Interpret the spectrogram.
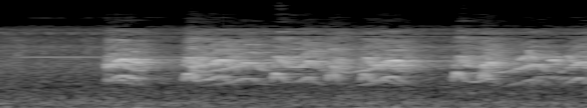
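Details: Red-whiskered bulbul singing: a run of loud, bright, warbled phrases with rapid bubbling notes, delivered in four bursts separated by brief pauses, over a quiet background.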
